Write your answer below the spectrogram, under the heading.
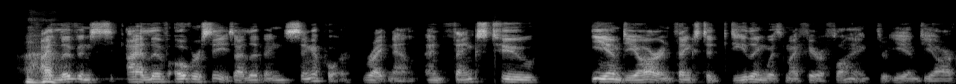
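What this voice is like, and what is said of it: American accent. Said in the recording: “as you can tell from my accent, I'm an American”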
